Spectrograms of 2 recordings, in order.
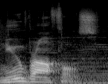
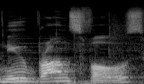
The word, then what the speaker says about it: New Braunfels: own but it's actually a town it's called new braunfels not new bronze falls which is a common way to mispronounce it because i'm from new york and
